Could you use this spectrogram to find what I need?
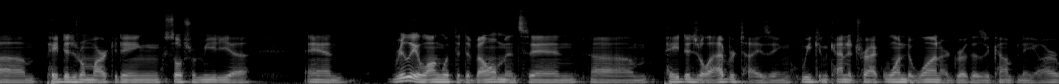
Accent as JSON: {"language": "English", "town": "Waco", "region": "Texas", "country": "United States", "said": "We're like, no, we're from Waco. Like, well, Waco, where's that?"}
